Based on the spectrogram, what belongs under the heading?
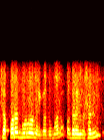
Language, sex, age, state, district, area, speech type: Marathi, male, 30-45, Maharashtra, Nanded, urban, conversation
